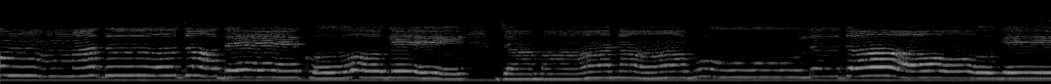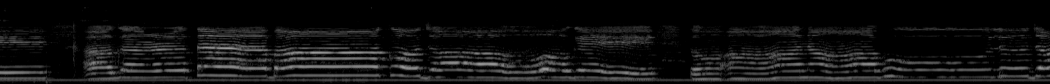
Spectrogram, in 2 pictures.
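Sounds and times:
girl singing unaccompanied: 0.0 - 21.0
steady low hum: 0.0 - 21.0.

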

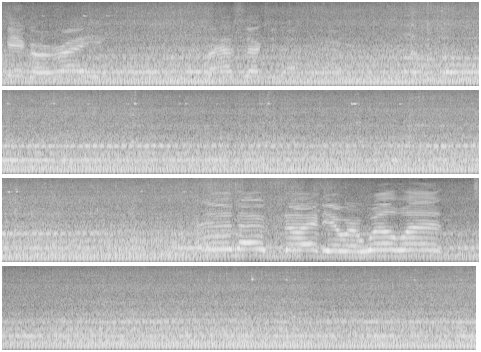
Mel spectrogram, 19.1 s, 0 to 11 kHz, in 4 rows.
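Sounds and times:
mower engine running: 0.0 - 19.0.

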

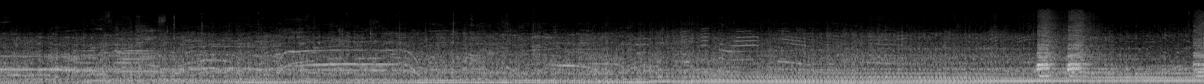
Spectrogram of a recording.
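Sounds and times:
old vehicle engines running: 0.0 - 12.0
vehicle horn toots: 10.4 - 11.1.

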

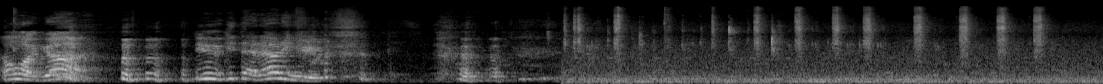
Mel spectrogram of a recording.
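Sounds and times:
low room hum: 4.2 - 11.0
spray bottle spritzes: 5.6 - 10.6.

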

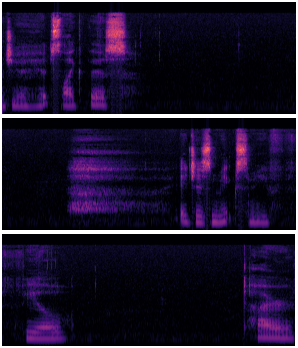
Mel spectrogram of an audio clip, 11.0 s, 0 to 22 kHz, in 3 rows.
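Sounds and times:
woman speaking: 0.0 - 1.7, 5.9 - 8.2, 10.4 - 11.0
woman breathing heavily: 4.5 - 5.8.

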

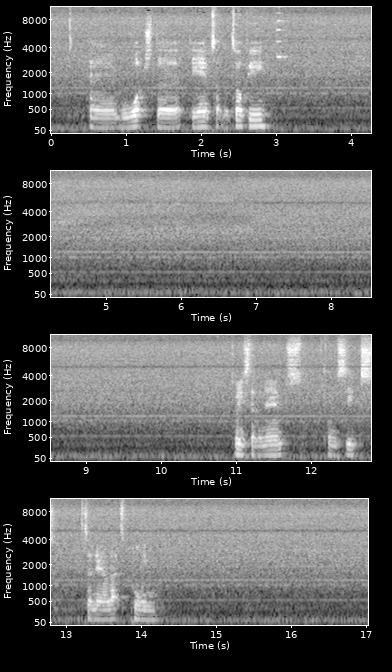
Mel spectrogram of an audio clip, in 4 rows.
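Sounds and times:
cooling fan running: 0.0 - 17.0.

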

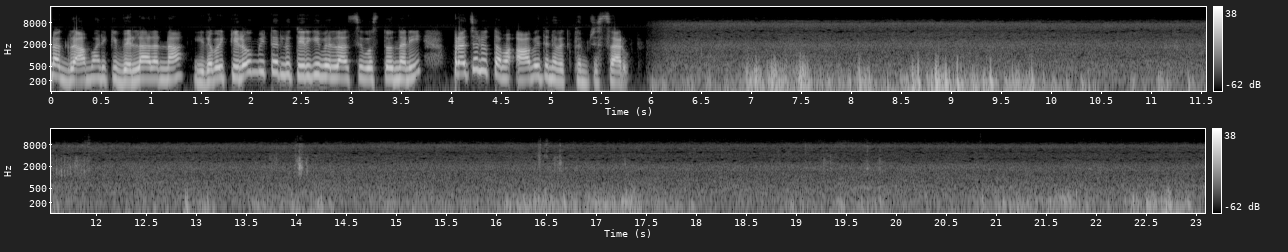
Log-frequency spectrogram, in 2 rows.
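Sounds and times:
river rushing: 6.0 - 23.0
wind buffeting microphone: 6.0 - 23.0.

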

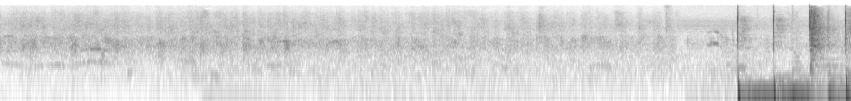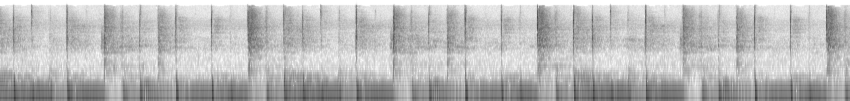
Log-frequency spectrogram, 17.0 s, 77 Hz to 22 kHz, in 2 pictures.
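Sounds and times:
murmur of voices: 0.0 - 8.7, 9.4 - 10.2
band music with drum kit: 7.4 - 17.0.

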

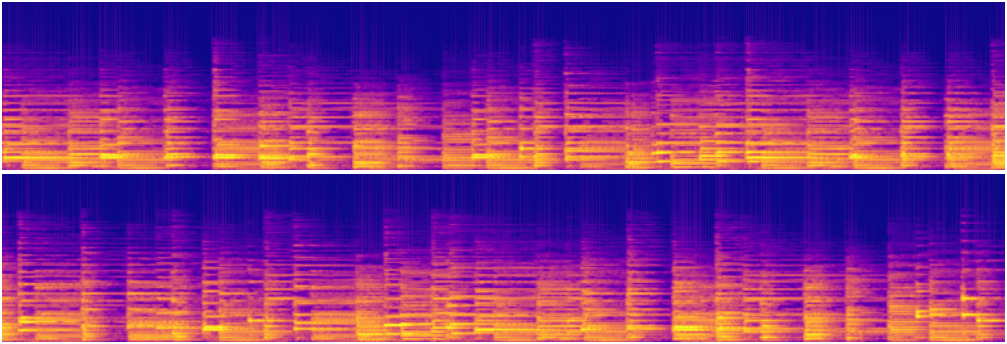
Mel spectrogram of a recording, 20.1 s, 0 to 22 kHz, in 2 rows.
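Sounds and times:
piano music: 0.0 - 20.0.

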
